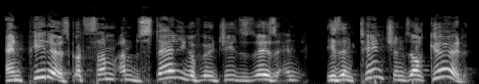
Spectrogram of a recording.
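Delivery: high-pitched, insistent sermon build; impassioned preaching. Acted. Preacher declaring Satan opposes all good, impassioned preaching. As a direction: hammer the repeated words to the congregation.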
